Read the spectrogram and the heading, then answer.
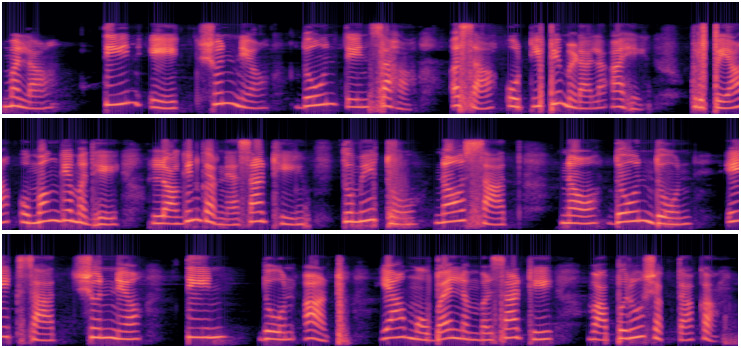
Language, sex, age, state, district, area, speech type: Marathi, female, 18-30, Maharashtra, Nagpur, urban, read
